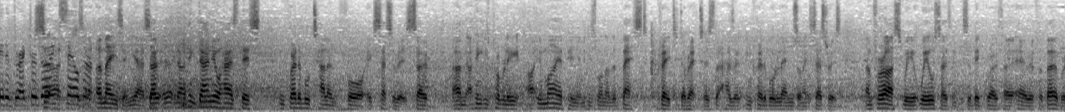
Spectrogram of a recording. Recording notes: Outside Bond Street station in London, which the brand renamed "Burberry Street station" to promote its show.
